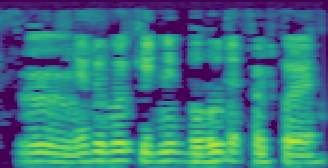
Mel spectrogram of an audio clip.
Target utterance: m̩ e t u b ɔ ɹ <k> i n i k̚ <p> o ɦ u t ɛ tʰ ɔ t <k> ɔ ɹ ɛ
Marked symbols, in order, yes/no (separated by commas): yes, no, yes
